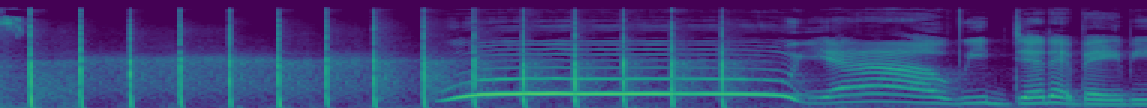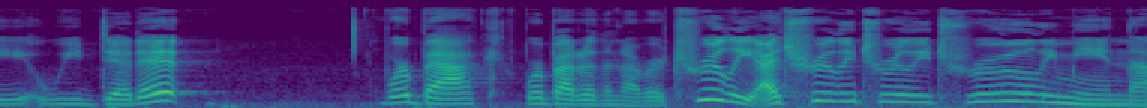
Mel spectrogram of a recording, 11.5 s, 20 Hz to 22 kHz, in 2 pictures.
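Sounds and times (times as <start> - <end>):
single person clapping hands: 0.0 - 3.8
speech: 4.7 - 6.9, 7.6 - 11.4.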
